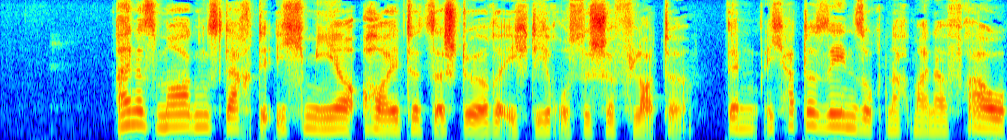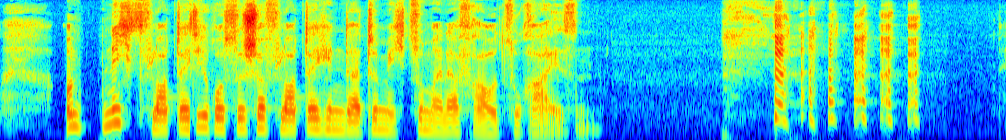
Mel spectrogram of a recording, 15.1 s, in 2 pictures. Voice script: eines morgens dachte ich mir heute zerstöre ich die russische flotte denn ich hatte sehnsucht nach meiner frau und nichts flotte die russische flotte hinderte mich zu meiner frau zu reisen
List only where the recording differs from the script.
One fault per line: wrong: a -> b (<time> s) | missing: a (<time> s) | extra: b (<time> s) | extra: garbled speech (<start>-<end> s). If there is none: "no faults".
no faults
